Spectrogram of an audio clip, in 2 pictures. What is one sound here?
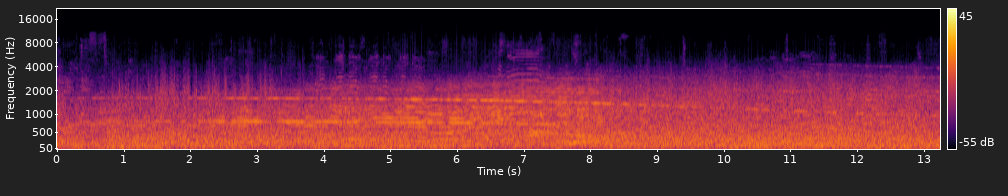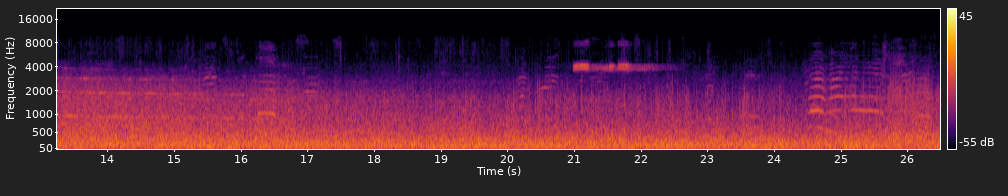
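Wind rumbles loudly across the microphone outdoors.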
